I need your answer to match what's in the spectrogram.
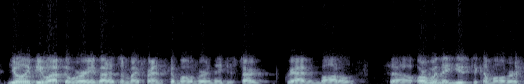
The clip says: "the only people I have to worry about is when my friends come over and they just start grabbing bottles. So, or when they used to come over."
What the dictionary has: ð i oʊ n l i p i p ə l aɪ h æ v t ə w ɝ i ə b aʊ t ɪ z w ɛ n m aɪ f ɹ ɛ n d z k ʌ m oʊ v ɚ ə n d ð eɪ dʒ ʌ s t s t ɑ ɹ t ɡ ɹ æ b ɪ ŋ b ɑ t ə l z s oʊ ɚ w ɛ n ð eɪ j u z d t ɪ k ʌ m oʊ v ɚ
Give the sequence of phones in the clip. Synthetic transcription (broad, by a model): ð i oʊ n l i p i p l h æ f t ə w ɝ i ə b aʊ t ɪ z w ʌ n m aɪ f ɹ ɛ n d z k ʌ m oʊ v ɚ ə n ð eɪ dʒ ʌ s s t ɑ ɹ t ɡ ɹ æ b ɪ ŋ b ɑ t l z s oʊ ɚ w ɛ n ð eɪ j u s t ɪ k ʌ m oʊ v ɚ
